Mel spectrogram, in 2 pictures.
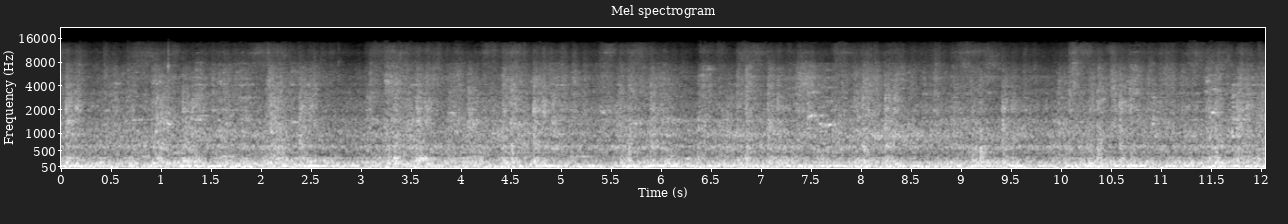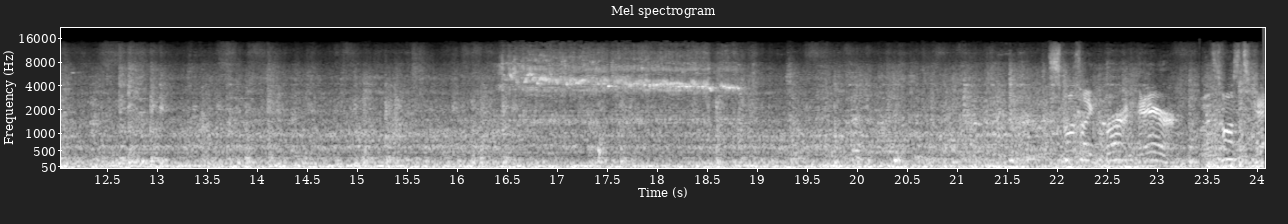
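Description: Passenger train carriage in motion: a steady low rumble and rattle, with many small clicks. A high, slightly falling squeal lasts about two seconds near the end.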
